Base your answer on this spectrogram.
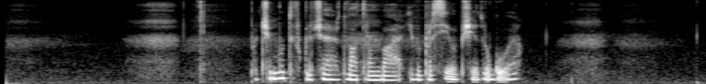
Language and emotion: Russian, neutral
